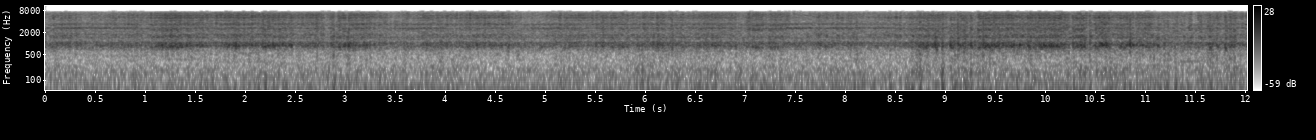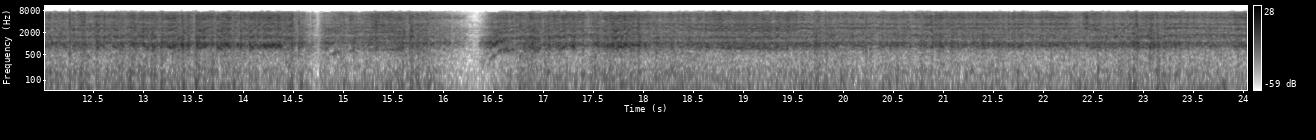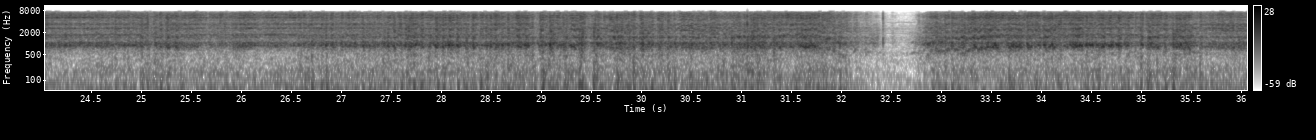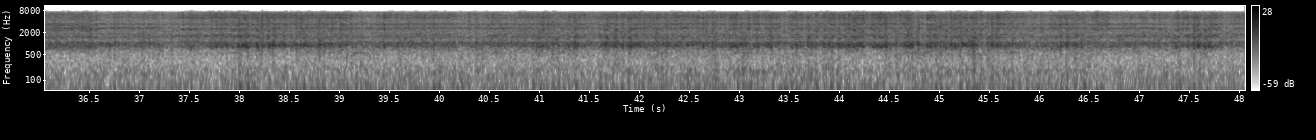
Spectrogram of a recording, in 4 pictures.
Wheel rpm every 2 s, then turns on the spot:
230, 230, 230, 230, 220, 220, 230, 140, 160, 220, 230, 230, 230, 230, 230, 180, 120, 220, 220, 230, 230, 230, 230, 230.
none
